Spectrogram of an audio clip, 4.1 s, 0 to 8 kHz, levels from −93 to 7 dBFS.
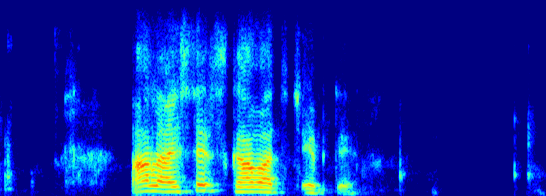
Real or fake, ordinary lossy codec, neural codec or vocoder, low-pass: fake; Opus, 16 kbps; codec, 24 kHz, 6 kbps, HILCodec; 7.2 kHz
